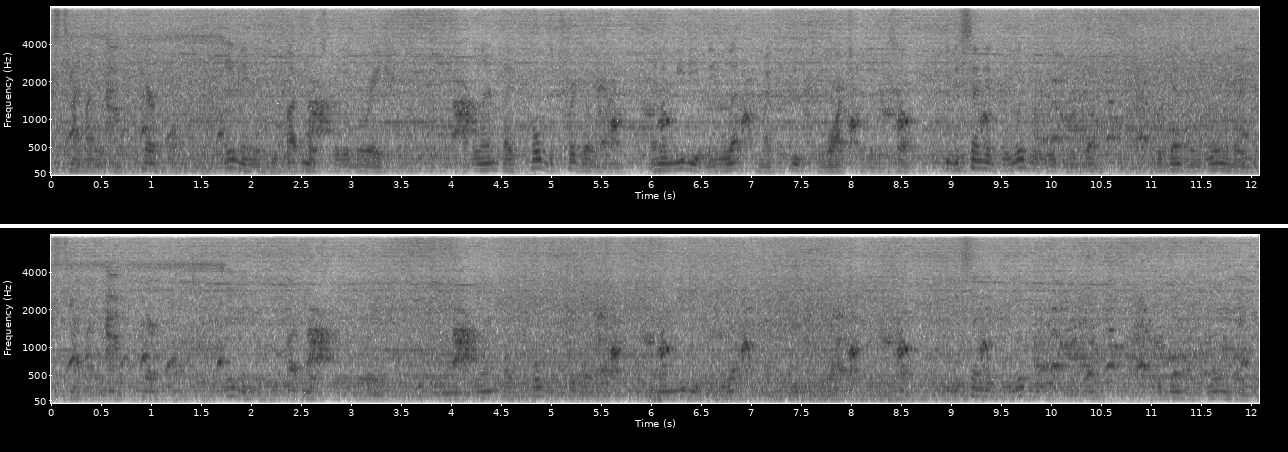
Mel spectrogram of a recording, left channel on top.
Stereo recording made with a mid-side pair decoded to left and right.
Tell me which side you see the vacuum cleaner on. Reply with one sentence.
You can hear the vacuum cleaner in the centre.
